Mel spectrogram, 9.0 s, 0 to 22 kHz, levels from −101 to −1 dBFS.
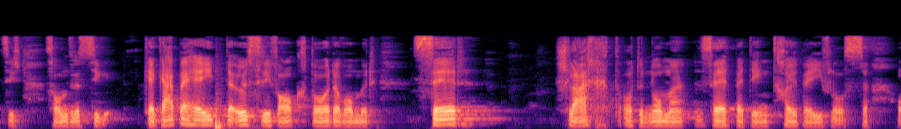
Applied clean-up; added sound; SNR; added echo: classical method log-MMSE.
